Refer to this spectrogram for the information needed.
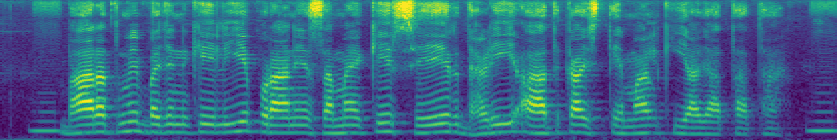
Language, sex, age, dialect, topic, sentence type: Hindi, male, 41-45, Kanauji Braj Bhasha, agriculture, statement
